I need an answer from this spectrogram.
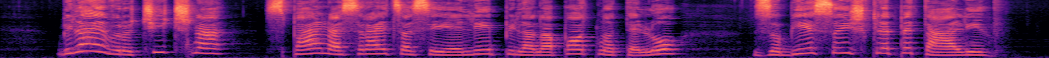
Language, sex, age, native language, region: Slovenian, female, 50-59, Slovenian, Carinthia region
